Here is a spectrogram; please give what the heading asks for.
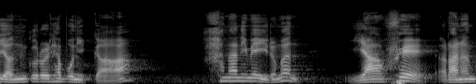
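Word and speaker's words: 야훼: 비슷하게 만든 거죠 그게 바로 여호와 여호와 라는 발음이 됐습니다 그래서 지금 우리 성경에는 여호와 라고 하나님의 이름을 기록하고 있습니다 하지만 나중에 학자들이 좀 더 연구를 해보니까 하나님의 이름은 야후의 라는 발음의 좀 더 가깝다 아 그래서 개신교와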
